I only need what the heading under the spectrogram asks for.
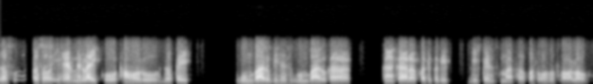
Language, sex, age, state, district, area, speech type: Nepali, male, 45-60, West Bengal, Kalimpong, rural, conversation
